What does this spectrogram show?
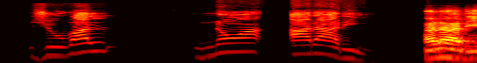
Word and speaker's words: Harari: Hariri, ¿no? Era el apellido, no me acuerdo la pronunciación. Yuval Noah Harari. Harari, está bien, sí, igual que el psicólogo argentino.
